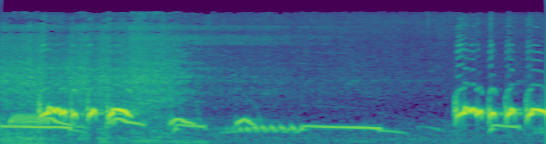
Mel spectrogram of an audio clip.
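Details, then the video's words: Local zebra doves singing, meant as a master track to train other doves. A high, clipped cluster opens with some rustling. Falling coos and a long level trill follow, then another bright cluster. "Perkutut lokal gacor Suara Masteran Burung Perkutut Paling Ampuh"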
